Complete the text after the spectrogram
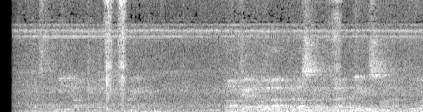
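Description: A man speaks steadily in a large echoing hall.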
